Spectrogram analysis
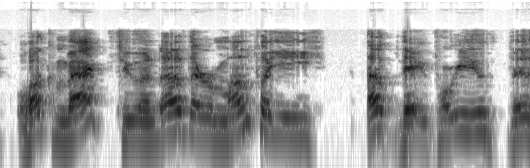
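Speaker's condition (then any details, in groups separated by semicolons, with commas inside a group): Brain injury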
